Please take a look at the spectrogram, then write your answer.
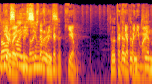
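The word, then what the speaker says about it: Cem: Э, ну, то есть, короче, читается либо кем, либо чем. Вот я не знаю. Кем чем, я, я не знаю. А, кем чем? – Нет, вот кем.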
